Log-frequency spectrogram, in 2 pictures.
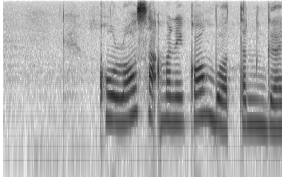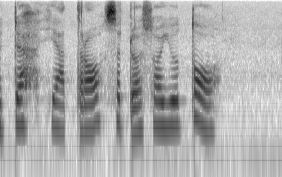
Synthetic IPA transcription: kulɔsa̰ʔmənikɔmbɔt̪ənŋɡaɖ̥a̤hjat̪ɾɔsəɖ̥ɔ̤sɔjut̪ɔ

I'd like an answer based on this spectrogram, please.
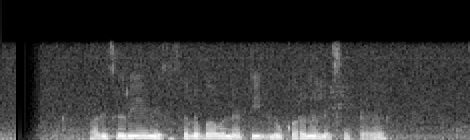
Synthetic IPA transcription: paɾisəɾijenisəsələbaʋənæt̪inokəɾənəlesəʈə̰

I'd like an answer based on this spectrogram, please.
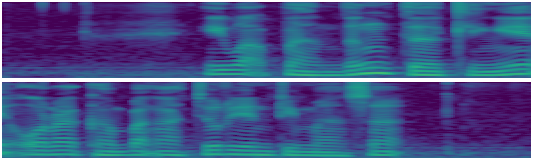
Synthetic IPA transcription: ʔiwaʔb̥ä̤nd̪əŋd̪̥a̤ɡ̥i̤ŋeʔoɾaɡ̥a̤mpa̰ŋad̥ʒ̥ʊrjɛŋd̪̥i̤masaʔ

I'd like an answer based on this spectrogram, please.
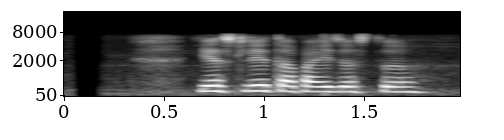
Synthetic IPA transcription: jeslet̪ʌpaĩd͡zʌst̪o

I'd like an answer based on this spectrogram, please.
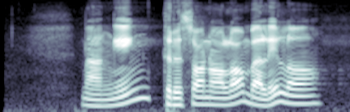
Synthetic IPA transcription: naŋɪŋd̪̥ə̤rsɔnɔlɔmbalelɔ

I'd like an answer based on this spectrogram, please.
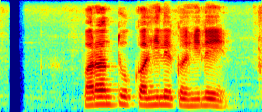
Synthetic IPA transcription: pʌɾʌnt̪ukʌɦilekʌɦile

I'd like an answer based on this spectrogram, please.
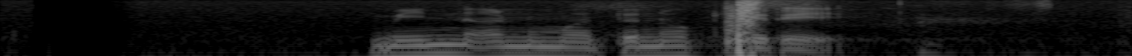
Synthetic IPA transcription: minənumət̪ənokeɾḛ

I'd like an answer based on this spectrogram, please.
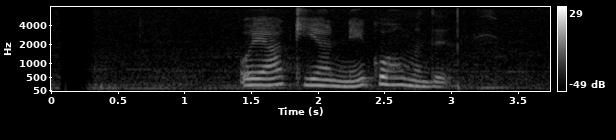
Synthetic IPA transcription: ojaːkijanːeːkoɦuməd̪ə

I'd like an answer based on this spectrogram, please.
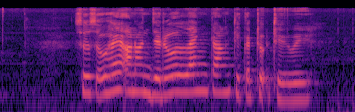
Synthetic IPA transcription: susuɦeʔɔnɔɲd͡ʒəɾolɛŋkaŋd̪̥i̤kəɖ̪̥ʊ̤ʔɖ̪̥e̤we

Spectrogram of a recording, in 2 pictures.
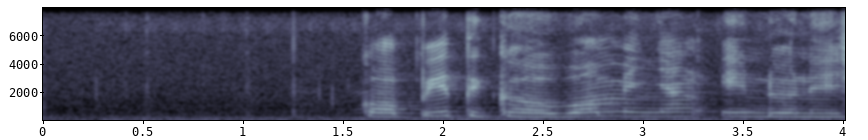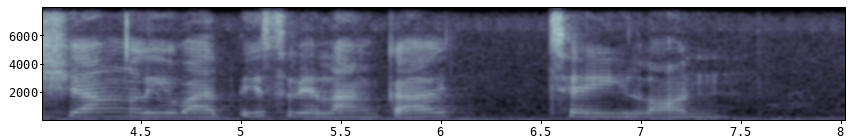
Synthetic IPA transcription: kopid̪̥i̤ɡ̥ɔ̤wɔmiɲaŋind̪onesiaŋəliwat̪isɾilaŋka | t͡ʃeilɔn

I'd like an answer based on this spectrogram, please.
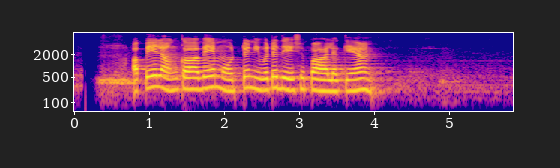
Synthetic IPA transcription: apeːlaŋkaːʋeːmoʈːəniʋəʈəd̪eːʃəpaːləkejan

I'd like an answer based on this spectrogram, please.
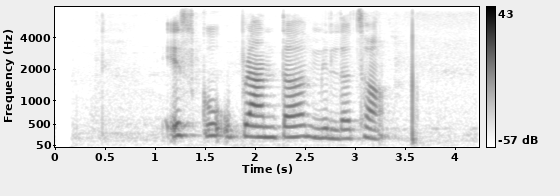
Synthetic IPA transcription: eskoʔuprant̪ʌmild̪ʌt͡sʰʌ

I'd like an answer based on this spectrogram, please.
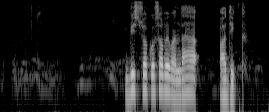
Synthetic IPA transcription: biswʌkosʌbʌjbʱʌnd̪a | ʌd̪ʱik

